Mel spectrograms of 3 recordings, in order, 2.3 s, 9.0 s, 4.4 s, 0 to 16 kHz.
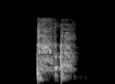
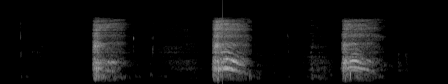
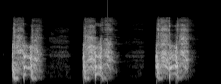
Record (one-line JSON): {"cough_length": "2.3 s", "cough_amplitude": 25004, "cough_signal_mean_std_ratio": 0.42, "exhalation_length": "9.0 s", "exhalation_amplitude": 12294, "exhalation_signal_mean_std_ratio": 0.33, "three_cough_length": "4.4 s", "three_cough_amplitude": 25265, "three_cough_signal_mean_std_ratio": 0.54, "survey_phase": "beta (2021-08-13 to 2022-03-07)", "age": "65+", "gender": "Male", "wearing_mask": "No", "symptom_none": true, "smoker_status": "Never smoked", "respiratory_condition_asthma": false, "respiratory_condition_other": false, "recruitment_source": "Test and Trace", "submission_delay": "1 day", "covid_test_result": "Negative", "covid_test_method": "RT-qPCR"}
